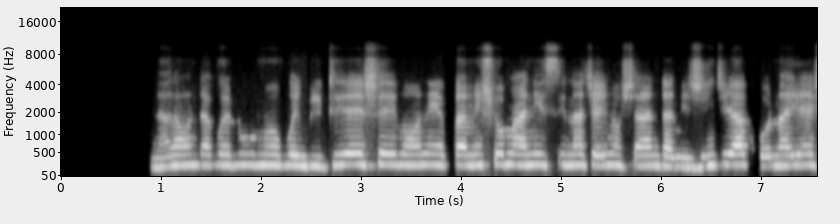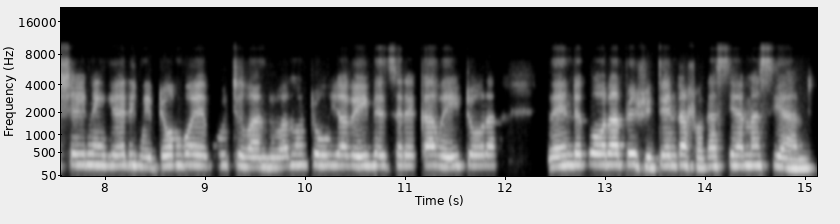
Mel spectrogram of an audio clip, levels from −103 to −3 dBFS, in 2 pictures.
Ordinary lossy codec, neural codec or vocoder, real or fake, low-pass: Opus, 24 kbps; codec, 16 kHz, 2 kbps, X-Codec, HuBERT features, trained on balanced general audio; fake; 7.2 kHz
